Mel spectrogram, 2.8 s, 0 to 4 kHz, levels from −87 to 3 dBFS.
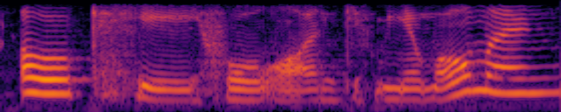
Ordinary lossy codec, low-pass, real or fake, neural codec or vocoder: none; 3.6 kHz; fake; codec, 16 kHz, 16 kbps, FunCodec, trained on LibriTTS, 50 frames a second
